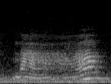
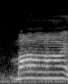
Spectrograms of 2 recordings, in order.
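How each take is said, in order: First: The pitch dips low then rises. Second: The pitch stays high and level. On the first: It means horse. "마 그러면은 말 맞자 달려 달리는 말이고" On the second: It means mother. "일성이 이제 예를 들어서 마 이러면은 이제 엄마가 되는 거고"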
